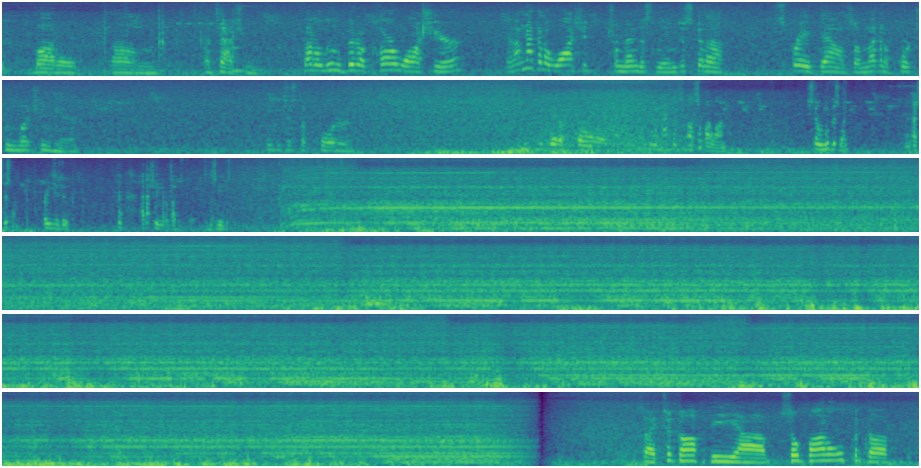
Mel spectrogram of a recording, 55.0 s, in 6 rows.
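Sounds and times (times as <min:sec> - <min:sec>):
pressure washer motor whine: 0:00.0 - 0:07.2, 0:11.8 - 0:16.4, 0:19.6 - 0:51.3
water spray hissing on car: 0:11.4 - 0:16.2.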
